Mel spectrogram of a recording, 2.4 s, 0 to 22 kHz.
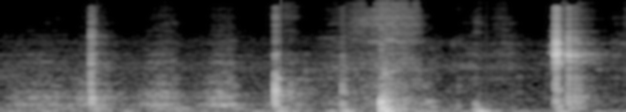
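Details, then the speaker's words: STIHL MS461 chainsaw crankshaft removed during bottom-end rebuild, bearing spun by hand: gritty, scratchy uneven rasping of a dead crankshaft bearing. "there you go there's your crank you hear that that's the sound of a dead bearing"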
